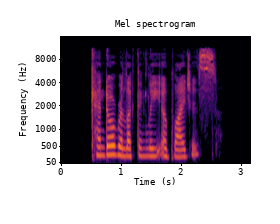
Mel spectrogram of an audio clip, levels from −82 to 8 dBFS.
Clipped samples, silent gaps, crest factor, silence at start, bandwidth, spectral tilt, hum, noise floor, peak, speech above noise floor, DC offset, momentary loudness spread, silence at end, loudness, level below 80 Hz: under 0.1%; none; 18 dB; 0.5 s; 11.5 kHz; -2 dB/octave; none; -73 dBFS; -8 dBFS; 49 dB; under 0.1%; 7 LU; 0.55 s; -25 LUFS; -78 dBFS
